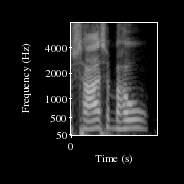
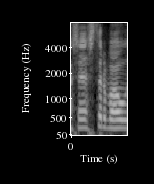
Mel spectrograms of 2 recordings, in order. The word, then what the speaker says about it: सहस्त्रबाहु: तो वो सासबाहु है वह मंदिर। वो नाम तो उसका सहस्त्रबाहु है। अब लोगों को सहस्त्रबाहु नाम नहीं आया और उच्चारण बदलता गया तो उसको क्या कर दिया? सासबाहु उस मंदिर में जाओगे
